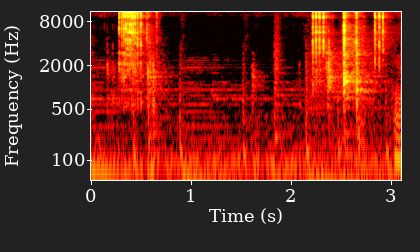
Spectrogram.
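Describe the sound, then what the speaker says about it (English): Torque wrench ratcheting and clicking while tightening a crank sensor on an aluminum 5.3 engine, a few close, crisp clicks and clatters separated by quiet pauses. "I don't know what the torque is on that, but we'll call it clicked."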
